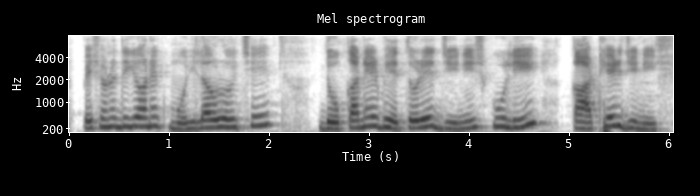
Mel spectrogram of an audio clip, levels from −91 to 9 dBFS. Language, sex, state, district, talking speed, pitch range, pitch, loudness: Bengali, female, West Bengal, Kolkata, 110 wpm, 210-265 Hz, 235 Hz, -21 LUFS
